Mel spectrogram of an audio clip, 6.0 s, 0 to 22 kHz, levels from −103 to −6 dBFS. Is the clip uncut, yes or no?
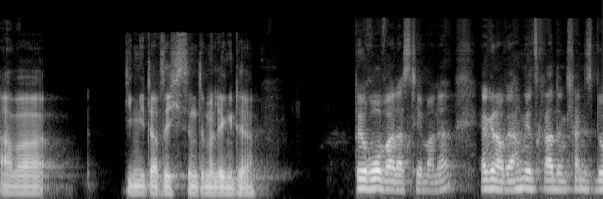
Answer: no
